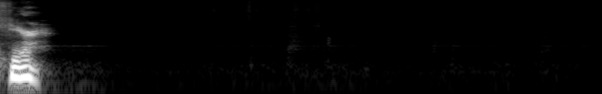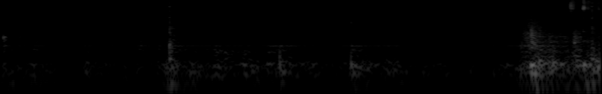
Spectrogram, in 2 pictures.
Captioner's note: silence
